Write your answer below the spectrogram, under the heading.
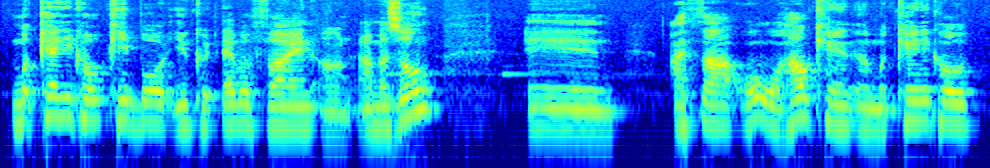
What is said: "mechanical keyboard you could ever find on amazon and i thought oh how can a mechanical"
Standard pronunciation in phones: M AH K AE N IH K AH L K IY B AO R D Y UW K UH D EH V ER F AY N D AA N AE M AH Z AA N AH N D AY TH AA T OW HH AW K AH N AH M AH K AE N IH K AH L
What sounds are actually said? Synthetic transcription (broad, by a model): M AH K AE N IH K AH L K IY B AO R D Y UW K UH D EH V ER F AY N D AA N AE M AH Z AA N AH N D AY TH AA T OW HH AW K AH N AH M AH K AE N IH K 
